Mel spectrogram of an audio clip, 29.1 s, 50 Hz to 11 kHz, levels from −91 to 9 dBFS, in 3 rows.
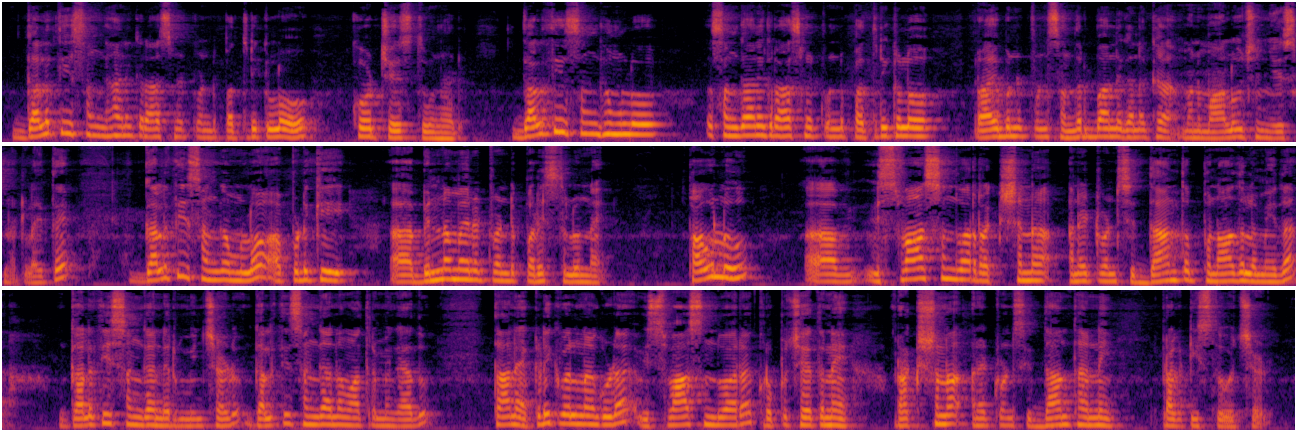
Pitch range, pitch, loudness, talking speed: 160-200 Hz, 180 Hz, -21 LUFS, 105 wpm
